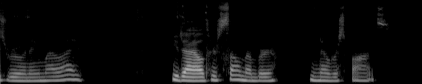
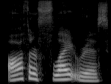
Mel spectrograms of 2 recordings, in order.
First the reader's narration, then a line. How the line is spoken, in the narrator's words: he yelled back to him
